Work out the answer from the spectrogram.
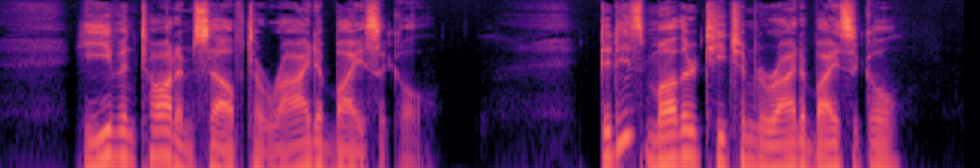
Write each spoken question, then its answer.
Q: Did his mother teach him to ride a bicycle?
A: No, his mother didn't teach him to ride a bicycle.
